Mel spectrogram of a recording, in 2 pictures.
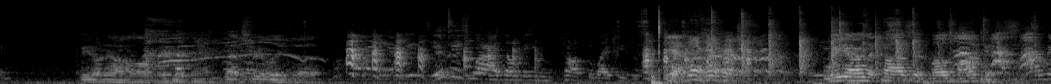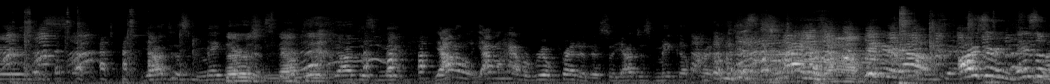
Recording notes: our live show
